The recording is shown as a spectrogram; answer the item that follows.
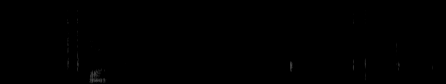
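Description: Faint computer mouse clicks: a quick pair about a second in, a single click near three seconds, and another quick pair near the end, over a faint steady hum.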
